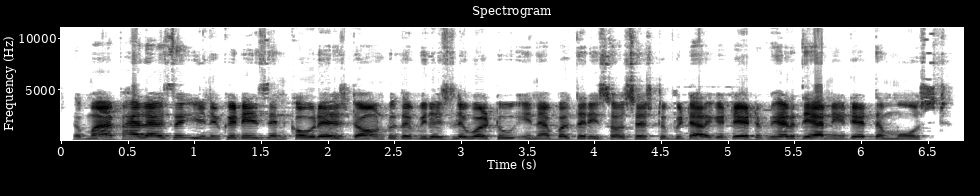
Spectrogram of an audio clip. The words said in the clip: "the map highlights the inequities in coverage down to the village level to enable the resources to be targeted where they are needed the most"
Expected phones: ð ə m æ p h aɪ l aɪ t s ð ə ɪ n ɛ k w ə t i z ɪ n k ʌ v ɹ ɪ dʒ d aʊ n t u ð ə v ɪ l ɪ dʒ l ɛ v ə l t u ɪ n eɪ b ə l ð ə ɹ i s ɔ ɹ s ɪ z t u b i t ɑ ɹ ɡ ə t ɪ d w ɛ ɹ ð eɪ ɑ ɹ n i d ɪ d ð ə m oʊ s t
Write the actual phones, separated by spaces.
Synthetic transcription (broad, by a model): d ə m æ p h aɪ l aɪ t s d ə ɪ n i k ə t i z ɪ n k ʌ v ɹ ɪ z d aʊ n t u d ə v ɪ l ɪ dʒ l ɛ v ə l t u ɪ n eɪ b ə l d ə ɹ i s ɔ ɹ s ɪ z t u b i t ɑ ɹ ɡ ə t ɪ d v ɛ ɹ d eɪ ɑ ɹ n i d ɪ d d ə m oʊ s t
